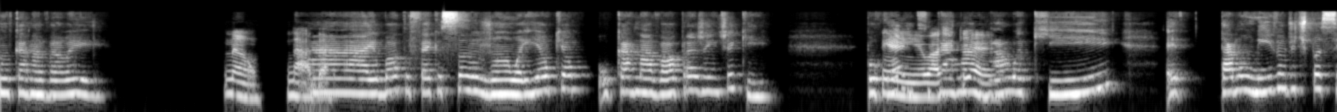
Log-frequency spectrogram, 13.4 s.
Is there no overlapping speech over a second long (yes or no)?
no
